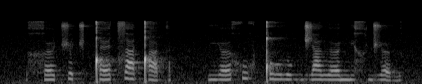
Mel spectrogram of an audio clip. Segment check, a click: present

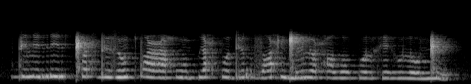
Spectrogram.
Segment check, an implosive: absent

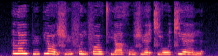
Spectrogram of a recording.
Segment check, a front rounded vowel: present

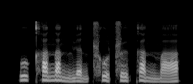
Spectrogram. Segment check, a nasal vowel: absent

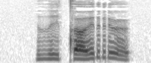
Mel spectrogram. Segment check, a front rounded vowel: present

